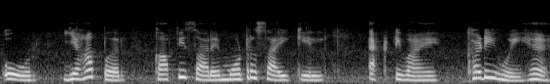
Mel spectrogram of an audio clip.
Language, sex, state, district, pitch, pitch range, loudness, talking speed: Hindi, female, Himachal Pradesh, Shimla, 230 Hz, 200-265 Hz, -14 LUFS, 110 wpm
